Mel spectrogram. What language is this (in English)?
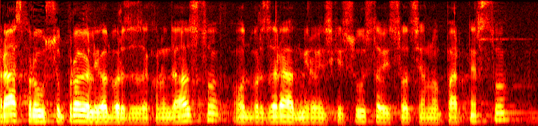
Croatian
